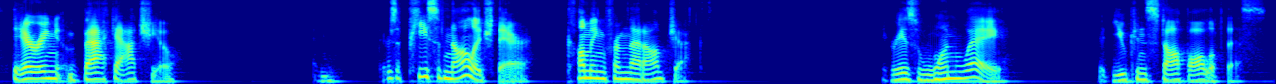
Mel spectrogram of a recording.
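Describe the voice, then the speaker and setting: A woman running a fantasy tabletop game as game master, narrating in a dramatic, deliberate storytelling manner. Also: lowish voice, fairly bright tone, no echo.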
